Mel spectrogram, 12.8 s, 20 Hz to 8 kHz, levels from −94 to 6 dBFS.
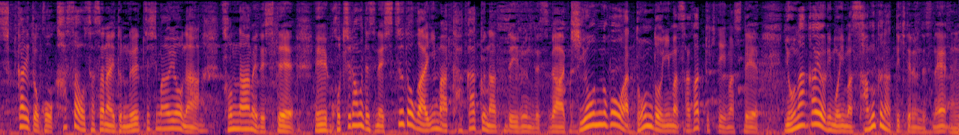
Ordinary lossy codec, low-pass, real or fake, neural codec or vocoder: none; none; fake; codec, 16 kHz, 8 kbps, FreqCodec, larger model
